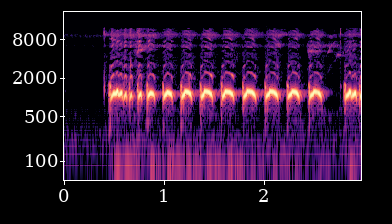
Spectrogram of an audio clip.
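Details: Zebra dove song used as a decoy to lure other zebra doves: a quick run of about a dozen short, arched, hollow cooing notes, evenly spaced, then a brief pause before the run starts again.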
